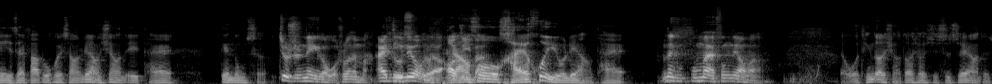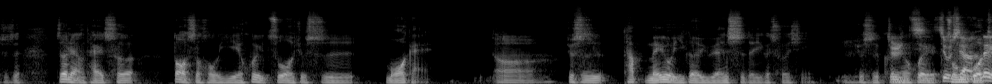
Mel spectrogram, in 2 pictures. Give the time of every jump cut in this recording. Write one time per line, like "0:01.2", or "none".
0:06.6
0:08.4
